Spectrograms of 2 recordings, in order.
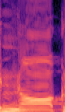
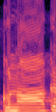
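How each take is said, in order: First: "नॉक" starting straight on n; silent K. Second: "कनॉक" with a k before the n; wrongly sounded K. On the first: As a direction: say "नॉक" with no k before the n. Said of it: "कनॉक नहीं पढ़ेंगे". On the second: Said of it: "नहीं पढ़ेंगे". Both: Shown as a demonstration.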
